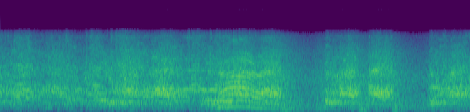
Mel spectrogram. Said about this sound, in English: Somebody trying to heckle him in the crowd, and yeah, that's not working so well. No, not so much.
